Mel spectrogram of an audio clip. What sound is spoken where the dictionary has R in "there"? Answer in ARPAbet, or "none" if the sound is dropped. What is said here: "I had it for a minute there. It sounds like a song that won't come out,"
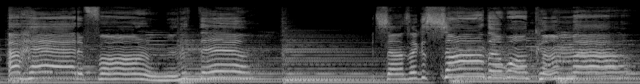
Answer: L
